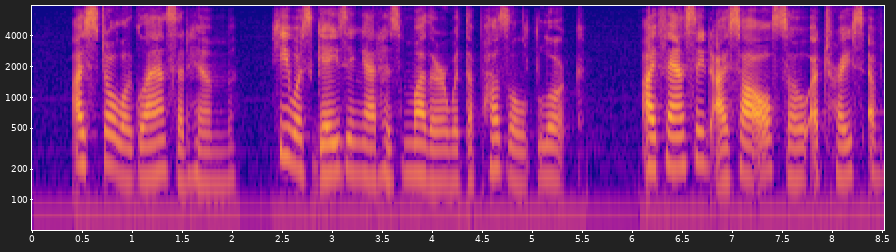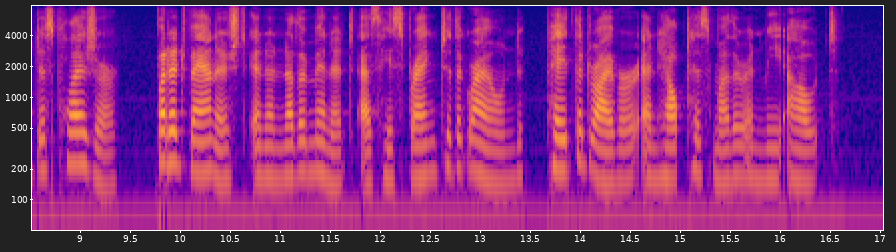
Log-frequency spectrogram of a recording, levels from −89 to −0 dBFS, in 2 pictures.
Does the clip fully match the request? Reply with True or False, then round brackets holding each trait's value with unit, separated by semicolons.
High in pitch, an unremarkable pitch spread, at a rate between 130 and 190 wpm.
False (170 Hz; 3.5 semitones; 165 wpm)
